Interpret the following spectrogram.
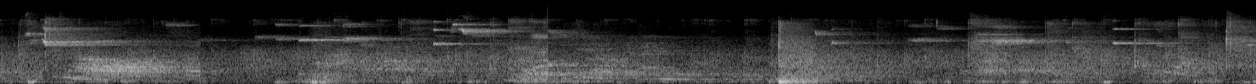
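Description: Table tennis ball clicking back and forth off bats and table during a rally, echoing in a large hall, with a couple of heavy thuds about three and eight seconds in.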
